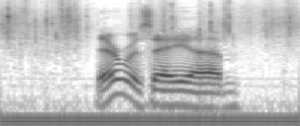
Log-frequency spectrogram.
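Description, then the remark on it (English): Paper crinkles and rustles for the whole moment while someone in a studio rummages through leftover pieces of paper, including a receipt, and a drawn-out voiced sound with no clear words rises briefly over the rustling. “A whatchamacallit, a receipt for something. What we got here? Another piece of paper.”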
